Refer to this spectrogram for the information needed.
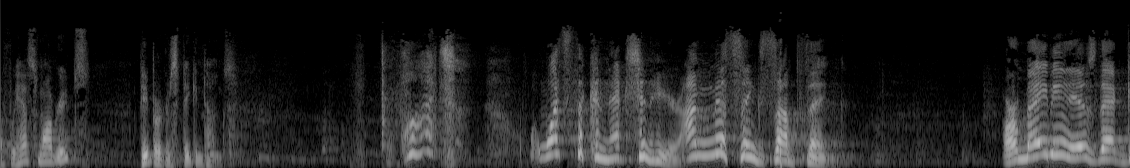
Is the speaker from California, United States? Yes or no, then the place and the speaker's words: no; Amarillo, Texas, United States; I grew up in Amarillo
